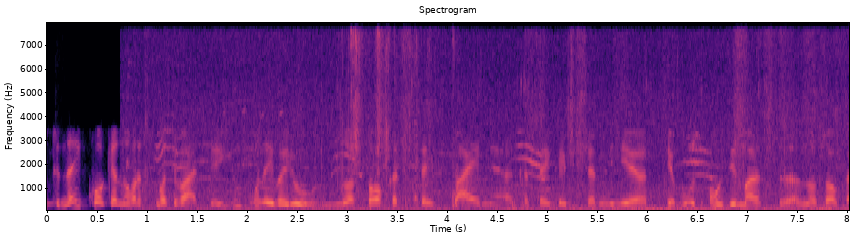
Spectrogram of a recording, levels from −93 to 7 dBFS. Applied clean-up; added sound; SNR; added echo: none; Meow; 9 dB; none.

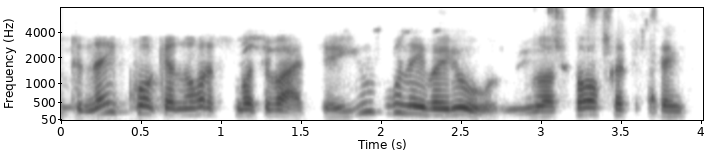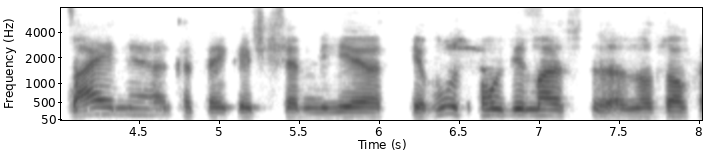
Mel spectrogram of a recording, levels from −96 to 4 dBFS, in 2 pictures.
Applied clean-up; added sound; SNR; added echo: neural mask model Resemble Enhance denoiser.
